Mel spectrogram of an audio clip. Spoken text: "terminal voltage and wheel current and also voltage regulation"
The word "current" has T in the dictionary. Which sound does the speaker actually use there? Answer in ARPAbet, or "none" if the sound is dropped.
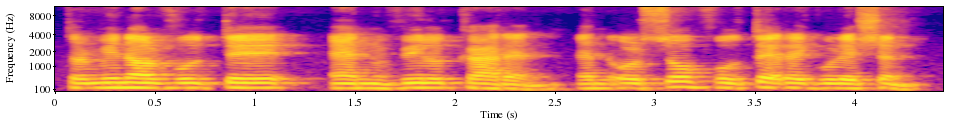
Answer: none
